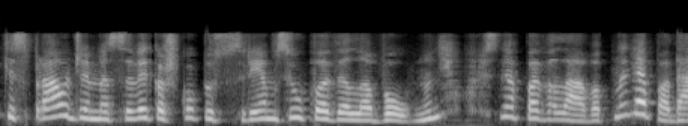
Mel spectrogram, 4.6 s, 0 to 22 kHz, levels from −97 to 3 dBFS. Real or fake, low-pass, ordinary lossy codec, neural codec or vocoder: fake; 7.2 kHz; AAC, 32 kbps; codec, 16 kHz, 0.7 kbps, FocalCodec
